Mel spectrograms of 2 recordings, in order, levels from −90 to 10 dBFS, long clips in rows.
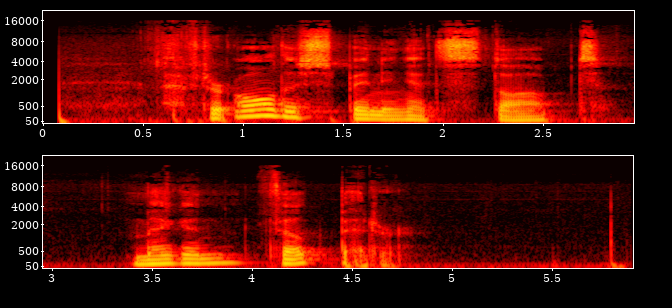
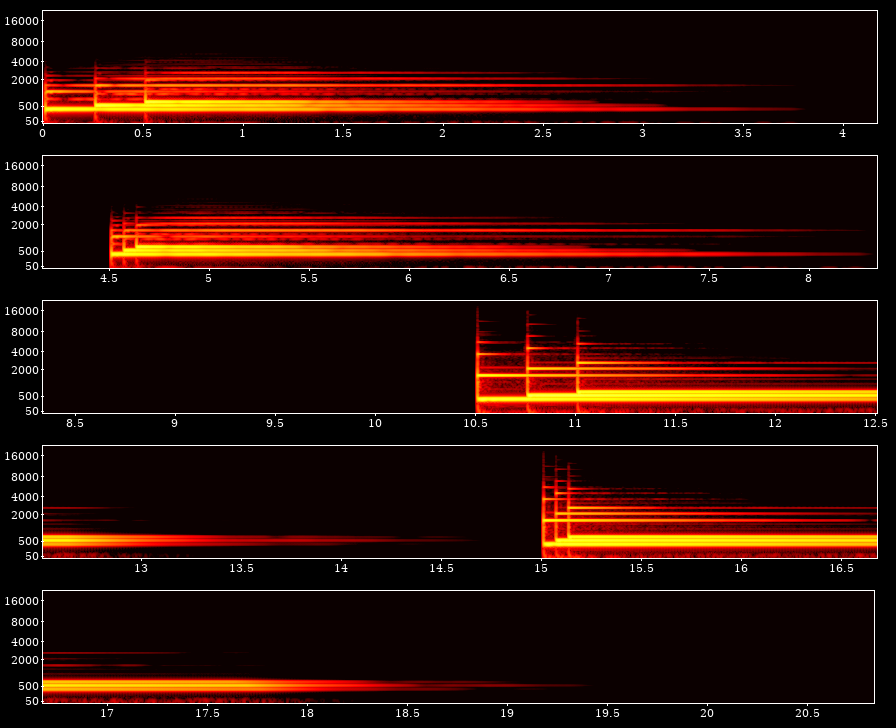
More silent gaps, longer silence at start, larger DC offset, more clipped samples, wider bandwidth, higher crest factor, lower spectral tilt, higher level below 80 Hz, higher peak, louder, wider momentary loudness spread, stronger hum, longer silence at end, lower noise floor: second, none vs 3.83-4.51 s, 8.33-10.50 s; about the same, 0.1 s vs 0 s; neither; neither; first, 16 kHz vs 6 kHz; about the same, 20 dB vs 18 dB; about the same, -4 dB/octave vs -4.5 dB/octave; first, -48 dBFS vs -66 dBFS; second, -8 dBFS vs 0 dBFS; second, -25 LUFS vs -16 LUFS; second, 17 LU vs 20 LU; neither; second, 0.05 s vs 2.85 s; second, -61 dBFS vs under -90 dBFS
